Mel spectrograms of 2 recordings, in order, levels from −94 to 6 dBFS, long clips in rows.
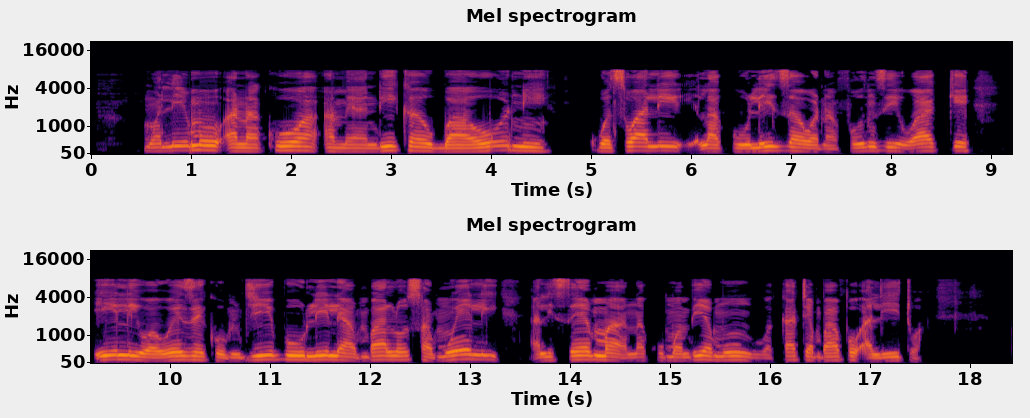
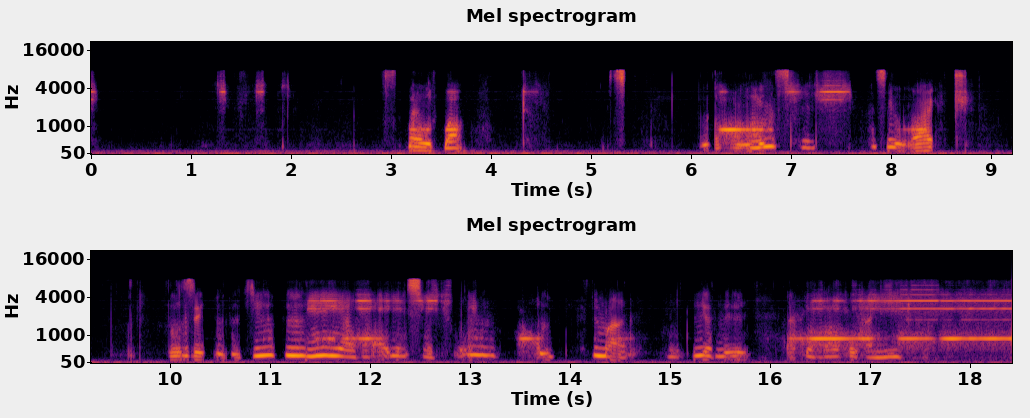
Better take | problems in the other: first | noise reduction (neural diffusion model UNIVERSE++)

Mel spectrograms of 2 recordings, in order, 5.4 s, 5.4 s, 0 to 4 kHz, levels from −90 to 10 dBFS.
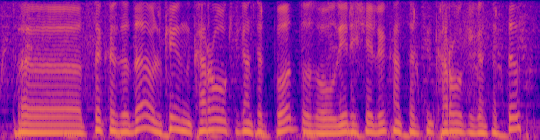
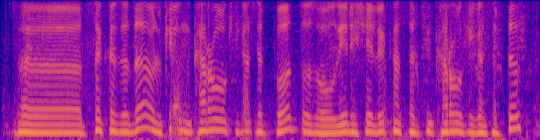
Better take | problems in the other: first | noise reduction (neural separator model SepFormer DNS4)

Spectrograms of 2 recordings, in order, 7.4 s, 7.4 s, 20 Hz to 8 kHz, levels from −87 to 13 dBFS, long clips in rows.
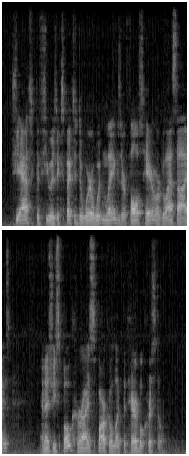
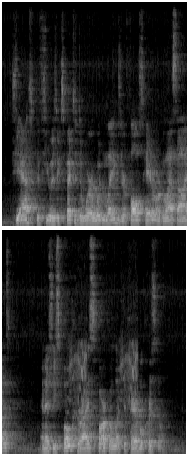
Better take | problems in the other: first | background sound (Bird); 18 dB below the speech // room echo; dies away in 0.7 s

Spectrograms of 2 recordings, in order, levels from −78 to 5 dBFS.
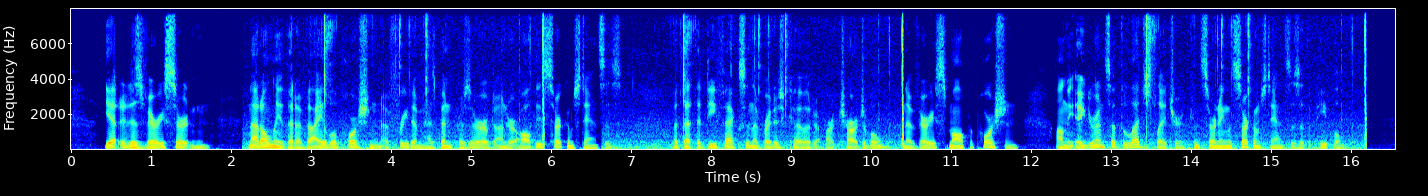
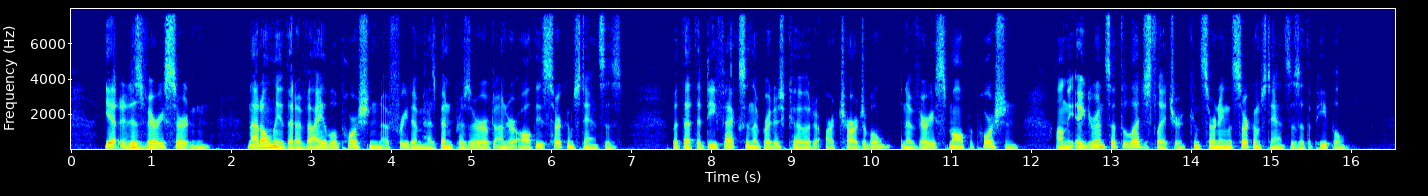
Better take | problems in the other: second | background sound (Crack); 9 dB below the speech

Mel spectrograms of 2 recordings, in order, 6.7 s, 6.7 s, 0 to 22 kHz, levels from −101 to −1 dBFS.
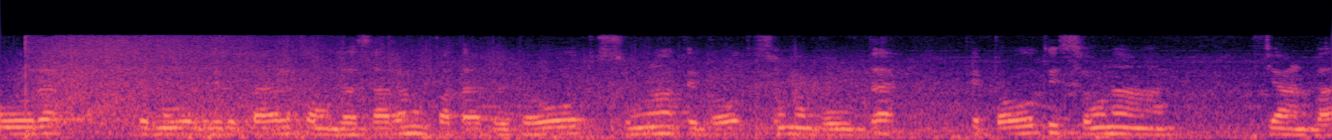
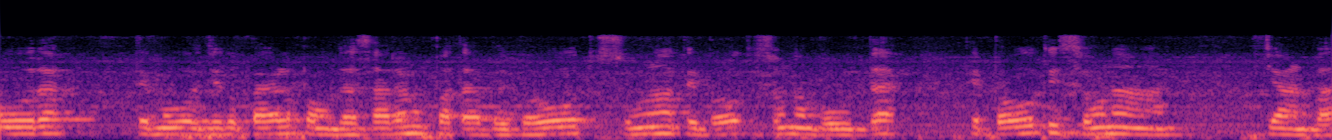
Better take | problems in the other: second | background sound (Boom); 9 dB below the speech

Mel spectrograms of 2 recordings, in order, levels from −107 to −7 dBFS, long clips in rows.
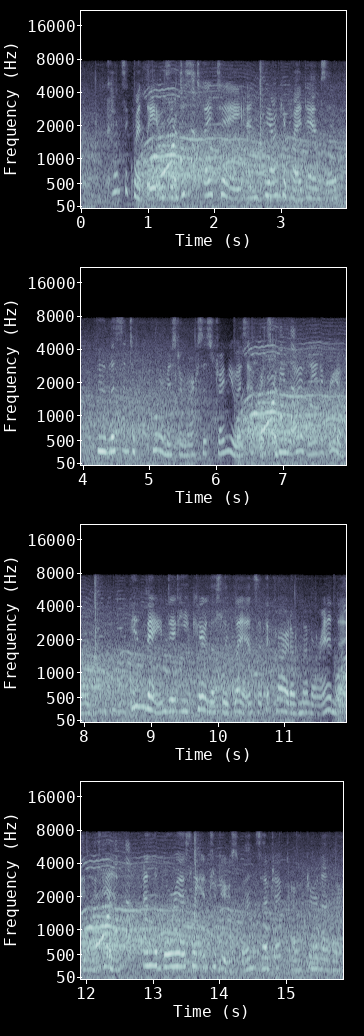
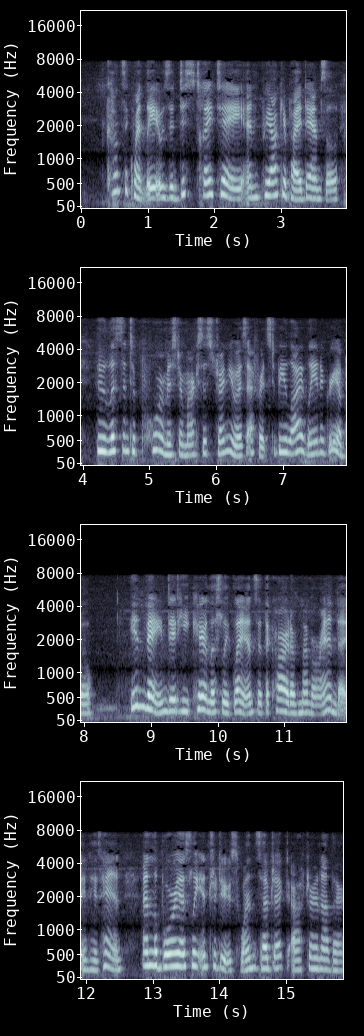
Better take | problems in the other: second | background sound (Crowd); 1 dB above the speech

